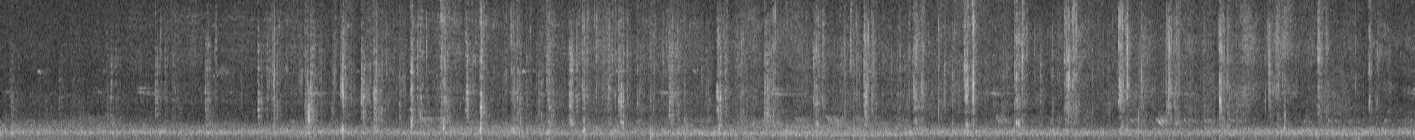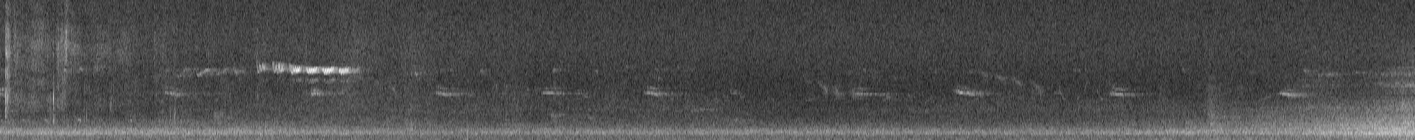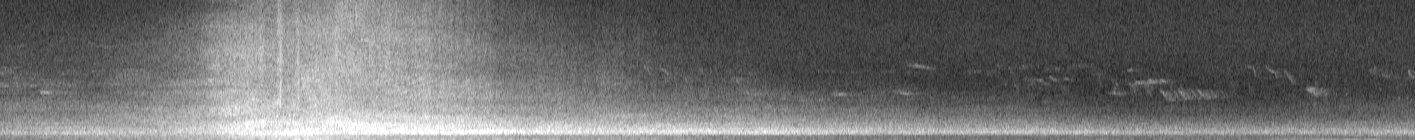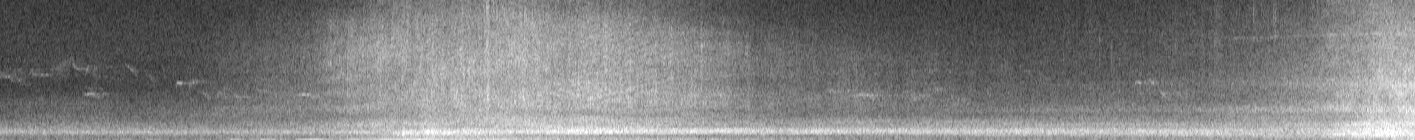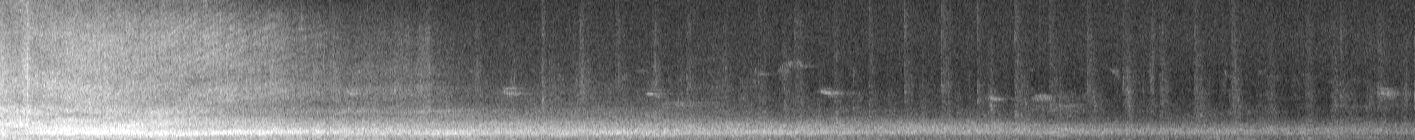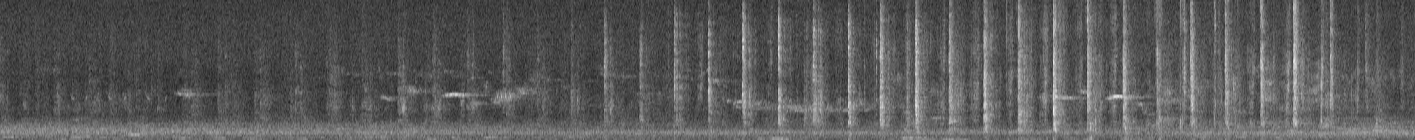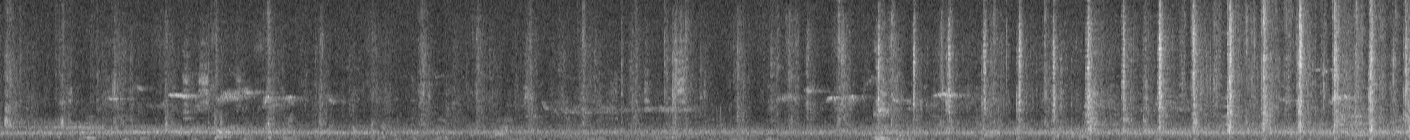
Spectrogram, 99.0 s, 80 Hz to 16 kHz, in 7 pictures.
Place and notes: Contención Island Day 27 outer west - Walking to the sounds of Contención Island Day 27 Sunday January 31st
The Drive Westfield Drive Oakfield Road Kenton Road
The lightest of snow falls
dusts the ground
Six runners
six walkers
Mock-Tudor wood
on the ugly houses
closed curtains
England, United Kingdom, 31 January 2021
